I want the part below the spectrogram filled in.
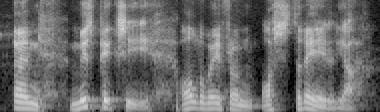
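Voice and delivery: sudden, botched, put-on Australian accent. Livestreamer thanking a viewer from Australia, in a sudden put-on accent. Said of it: "I did that that, that accent. It's not Australian".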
